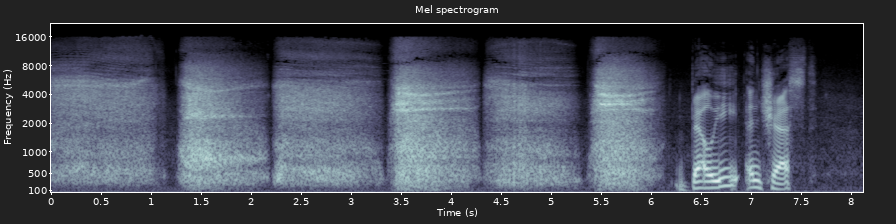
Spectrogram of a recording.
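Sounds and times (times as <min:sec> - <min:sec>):
huge deep breaths of a morning breathing exercise: 0:00.0 - 0:06.2
speech: 0:06.4 - 0:07.7.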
